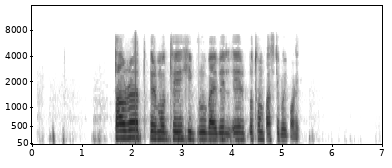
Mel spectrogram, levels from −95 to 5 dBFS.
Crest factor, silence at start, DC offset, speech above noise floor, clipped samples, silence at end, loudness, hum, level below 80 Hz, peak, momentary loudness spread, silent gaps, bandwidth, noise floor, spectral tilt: 18 dB; 1.65 s; under 0.1%; 69 dB; under 0.1%; 1.7 s; -18 LUFS; none; -58 dBFS; -2 dBFS; 11 LU; none; 7.2 kHz; -86 dBFS; -8 dB/octave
